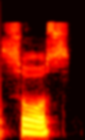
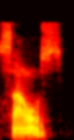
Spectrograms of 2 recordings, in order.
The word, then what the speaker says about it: sauce: And I hear the souse because of the S A U they think of sour. Yeah, so I hear this sort of souse. But it's actually pronounced exactly the same, source. Tomato sauce, not souse.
